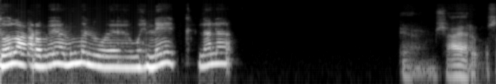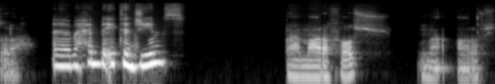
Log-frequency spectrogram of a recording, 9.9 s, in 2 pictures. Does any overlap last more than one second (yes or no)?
no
